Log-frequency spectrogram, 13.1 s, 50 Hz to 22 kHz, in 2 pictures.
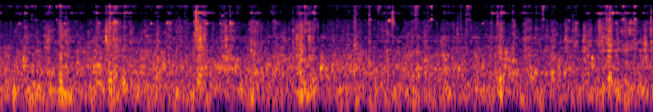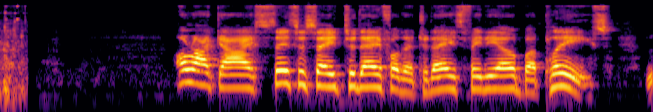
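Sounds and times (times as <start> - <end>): small engine running: 0.0 - 6.8
rattling and clicks: 0.0 - 6.9.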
